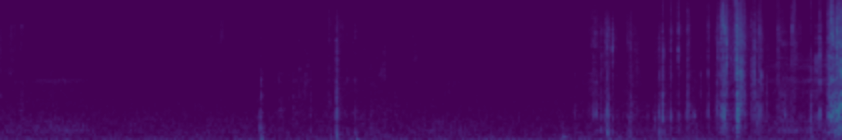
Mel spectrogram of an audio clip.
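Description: Foil wrapper of a Panini Select basketball card pack crinkling in gloved hands and being torn open. A few faint taps come first; the crinkling starts about six seconds in and grows louder toward the end.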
